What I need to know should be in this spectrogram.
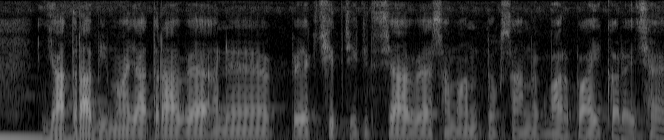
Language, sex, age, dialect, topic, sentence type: Maithili, male, 18-24, Eastern / Thethi, banking, statement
